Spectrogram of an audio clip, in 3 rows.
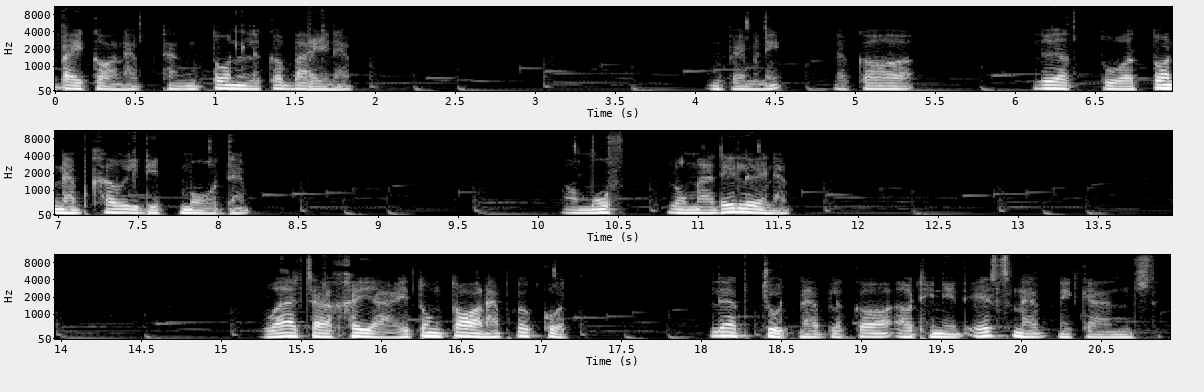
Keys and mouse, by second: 2.9 g, 4.7 middle click, 4.7 a, 5.7-6.7 right drag, 6.7-12.0 middle drag, 7.4 shift+Tab, 12.0-19.7 drag, 15.5 g, 19.7-20.9 alt+middle drag, 19.9 alt+s.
